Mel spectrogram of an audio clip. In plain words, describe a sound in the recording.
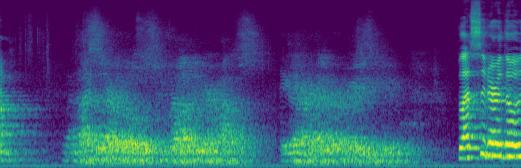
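A congregation speaks together in unison, echoing in a large hall.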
